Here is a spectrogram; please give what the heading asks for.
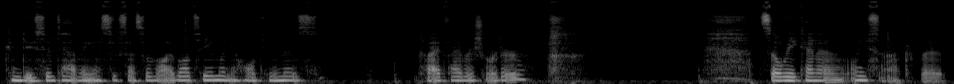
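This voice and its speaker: A young American woman from rural South Dakota, a planner vlogger, chats casually and ramblingly while working on her planner, sometimes murmuring to herself in an informal, self-deprecating way. Her voice is fairly low and mellow, slightly rough with vocal fry, delivered in a level tone at a moderate pace with frequent pauses.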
